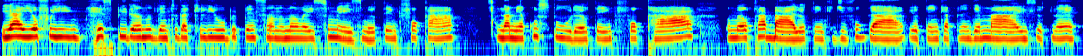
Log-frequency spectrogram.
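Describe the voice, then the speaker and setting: A woman's voice: a little high, level tone, moderate pace. A woman, a home seamstress telling her viewers a personal story in a chatty way, full of fillers and asides to her audience. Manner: chatty, keeps addressing viewers, many fillers.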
